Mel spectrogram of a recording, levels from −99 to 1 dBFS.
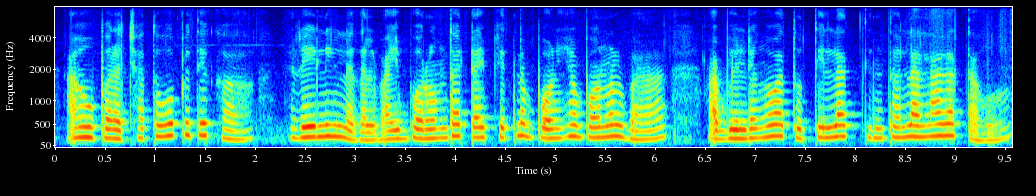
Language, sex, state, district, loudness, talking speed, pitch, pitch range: Bhojpuri, female, Uttar Pradesh, Ghazipur, -23 LUFS, 140 wpm, 215 Hz, 195-235 Hz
